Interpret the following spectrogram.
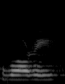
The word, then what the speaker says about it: worry: அடுத்தது வந்து சரி பரவாயில்லை, தயவு செய்து கவலைப்பட வேணாம் அப்படின்னு சொல்லும்போது that's all right, please don't worry. How did I pronounce this word? Worry. W words round your lips.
